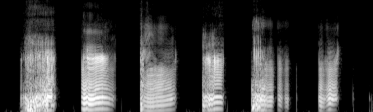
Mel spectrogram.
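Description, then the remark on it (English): A series of six loud, buzzy fart noise sound effects, each a short blast separated by brief silences, some rising or wobbling in pitch, with no talking. “I bet SoundCloud is going to reject a future show title, Josh Allen Fart Noises, because we've already used it.”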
